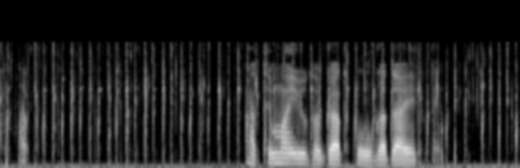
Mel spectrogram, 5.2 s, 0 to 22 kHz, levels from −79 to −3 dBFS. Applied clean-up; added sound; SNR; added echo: neural diffusion model UNIVERSE++.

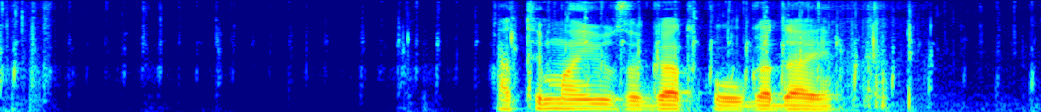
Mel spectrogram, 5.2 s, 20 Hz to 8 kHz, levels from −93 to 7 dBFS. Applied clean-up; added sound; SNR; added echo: neural mask model RNNoise.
